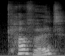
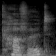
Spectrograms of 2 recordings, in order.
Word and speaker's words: covered: read fowl bear legit covered not like Cove covered knee knees uh sorry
